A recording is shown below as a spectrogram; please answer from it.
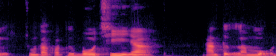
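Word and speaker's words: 墓地: Còn âm ghép đọc là bo, ví dụ chúng ta có từ bo chi nhá.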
